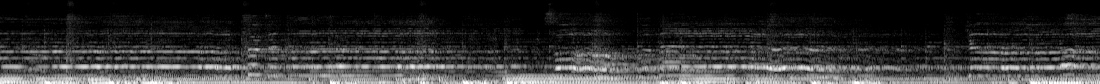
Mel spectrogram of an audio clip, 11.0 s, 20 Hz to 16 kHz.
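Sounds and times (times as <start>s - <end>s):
live band playing a song: 0.0s - 11.0s.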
